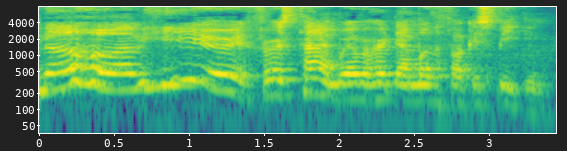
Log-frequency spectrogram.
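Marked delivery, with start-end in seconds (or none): 0.0-1.4 high-pitched wailed protest; mock crying. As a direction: imitate a man crying out. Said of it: "Then he's crying".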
